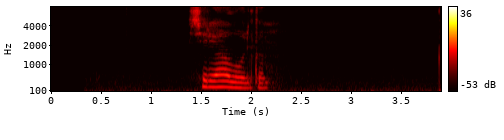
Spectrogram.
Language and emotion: Russian, neutral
